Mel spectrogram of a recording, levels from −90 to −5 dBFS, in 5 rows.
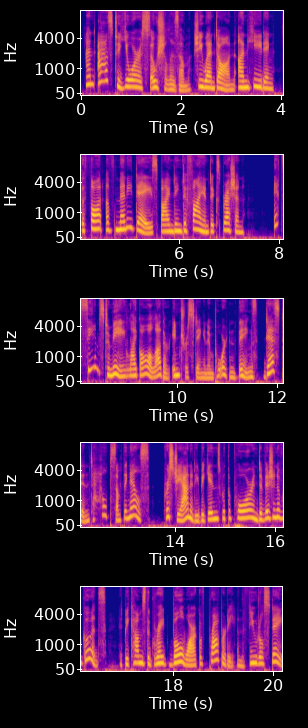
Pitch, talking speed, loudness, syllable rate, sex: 220 Hz, 150 wpm, -20 LUFS, 4.8 syllables/s, female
